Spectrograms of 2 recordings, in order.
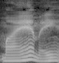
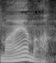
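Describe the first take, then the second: First: It uses the usual, widely known pronunciation. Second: It uses a different, local Oklahoma pronunciation. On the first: The well-known big city is meant. "in Oklahoma, it's not Miami" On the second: The lesser-known local town is meant. "We have to pronounce it differently"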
